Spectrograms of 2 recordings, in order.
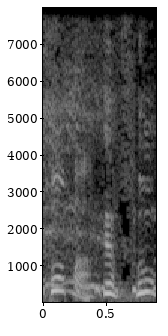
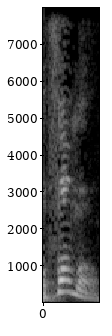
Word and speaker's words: FOMO: FUMA. What? FUMA. Fear of missing out. Fear of missing. Oh, FOMO. FOMO. That's right. I pronounce it with New York City.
